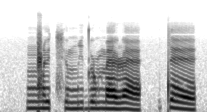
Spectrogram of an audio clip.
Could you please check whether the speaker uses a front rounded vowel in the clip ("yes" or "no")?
yes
